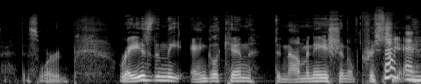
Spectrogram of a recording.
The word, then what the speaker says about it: Anglican: Raised in the Anglican de uh this word raised in the Anglican denomination of Christianity. Angelican is it? Yeah, maybe it is. No, Ang G L I K. I think that's Anglican.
